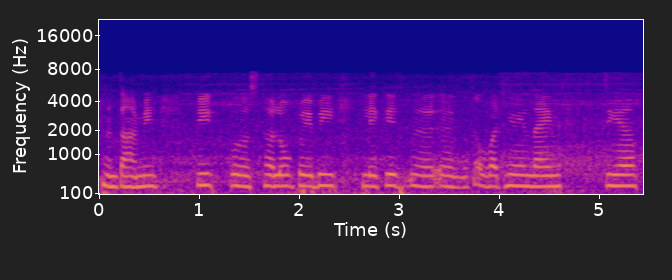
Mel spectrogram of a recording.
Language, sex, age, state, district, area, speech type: Sindhi, female, 30-45, Delhi, South Delhi, urban, spontaneous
